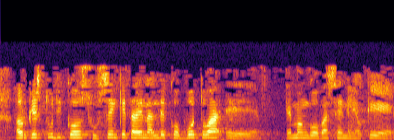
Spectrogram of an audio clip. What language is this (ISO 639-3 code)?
eus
